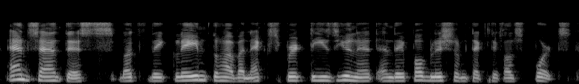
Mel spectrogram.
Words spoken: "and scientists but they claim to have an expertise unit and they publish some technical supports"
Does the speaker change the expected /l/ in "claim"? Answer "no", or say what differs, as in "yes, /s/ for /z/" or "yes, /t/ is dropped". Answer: no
